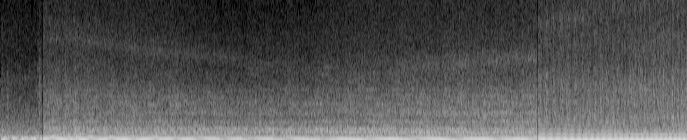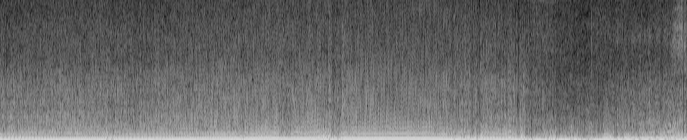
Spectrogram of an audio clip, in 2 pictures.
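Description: An open-differential off-road truck, now set up as a street racer, revs hard while rounding a corner and spinning its rear tire; a loud, steady engine drone climbs and wavers in pitch for several seconds, close to the microphone.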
